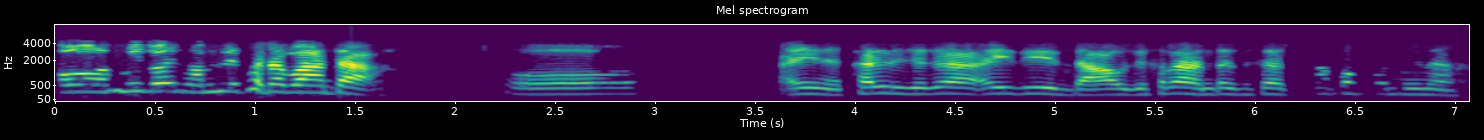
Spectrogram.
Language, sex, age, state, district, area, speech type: Manipuri, female, 45-60, Manipur, Kangpokpi, urban, conversation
